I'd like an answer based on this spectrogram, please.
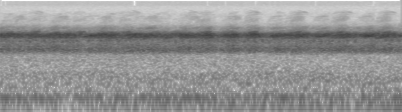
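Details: Many frogs croaking together at night in a water-filled rice field before planting, under a full moon in Japan; dense trilled croaks overlap into a constant pulsing chorus, roughly two beats a second.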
